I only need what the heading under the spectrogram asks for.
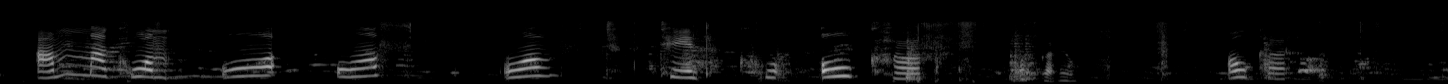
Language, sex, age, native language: Icelandic, male, 9, Icelandic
